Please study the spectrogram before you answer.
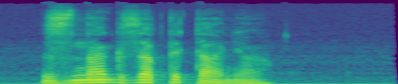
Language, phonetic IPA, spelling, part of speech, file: Polish, [ˈznaɡ ˌzapɨˈtãɲa], znak zapytania, noun, Pl-znak zapytania.ogg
